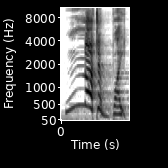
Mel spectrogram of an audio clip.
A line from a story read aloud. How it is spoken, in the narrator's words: he snapped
